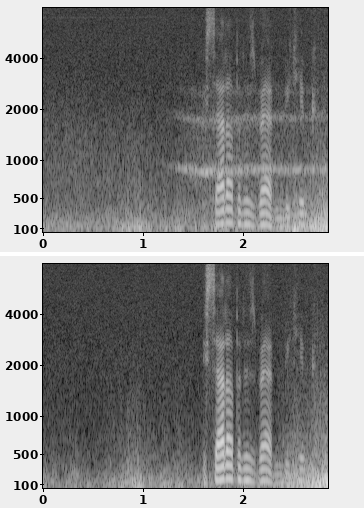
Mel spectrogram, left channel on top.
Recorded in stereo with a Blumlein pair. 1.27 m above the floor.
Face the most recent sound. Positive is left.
turn(degrees=15)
